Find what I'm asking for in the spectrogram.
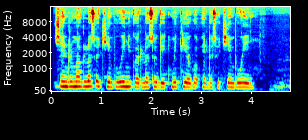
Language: Luo (Kenya and Tanzania)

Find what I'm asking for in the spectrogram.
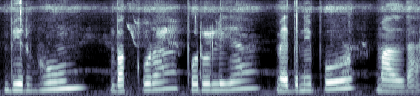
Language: Santali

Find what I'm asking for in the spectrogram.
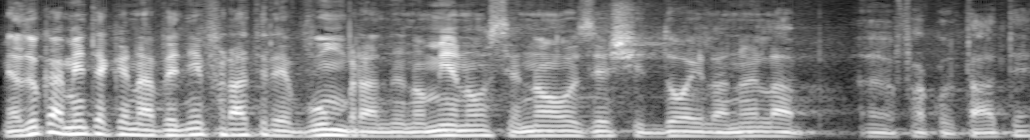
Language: Romanian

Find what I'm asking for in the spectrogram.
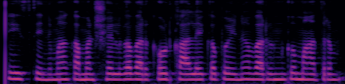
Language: Telugu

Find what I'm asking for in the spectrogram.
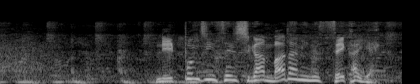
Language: Japanese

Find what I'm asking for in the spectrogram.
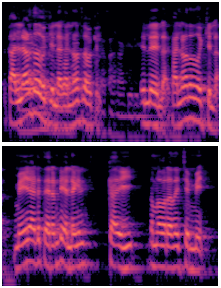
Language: Malayalam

